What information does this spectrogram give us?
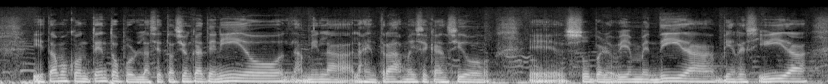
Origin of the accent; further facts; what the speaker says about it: Puerto Rico; also born or lived in Bolivia; yo me crié en Puerto Rico, soy boliviano, pero viví en Puerto Rico más de 10 años de mi vida. Ahí estudié ingeniería de sonido en la universidad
